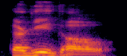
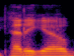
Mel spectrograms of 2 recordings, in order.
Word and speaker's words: Pedigo: to give uh verdigo is that do i have your name pronounced correctly are you there yes sir i'm here it's it's actually pedigo but petticoat uh yes sir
